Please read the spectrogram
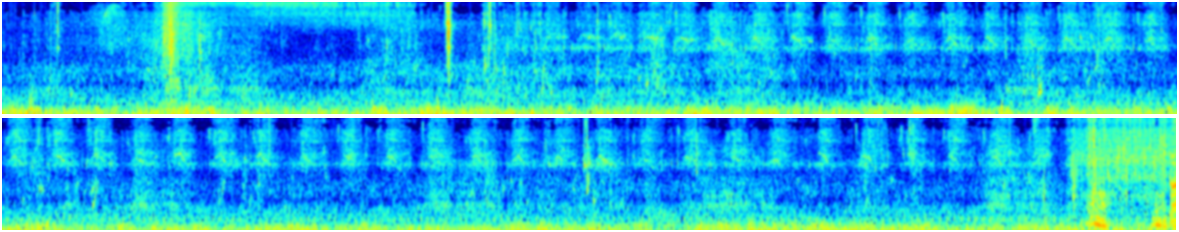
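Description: Wind buffeting the microphone over water sloshing around a wading angler's legs on a shallow reef, a steady low rumble. From about five seconds in there is a faint, even ticking several times a second, with a couple of sharper clicks before it.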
